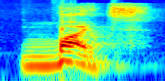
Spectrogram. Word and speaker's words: bite: When you add E, you don't read the E, but the sound of the vowel before it changes.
